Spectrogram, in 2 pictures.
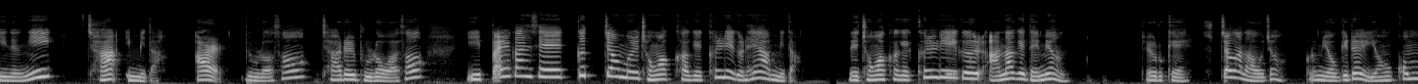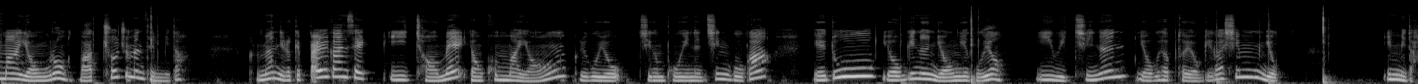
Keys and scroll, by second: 2.4 r, 14.0-15.7 typing, 23.2-23.9 typing, 26.3-27.4 typing.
